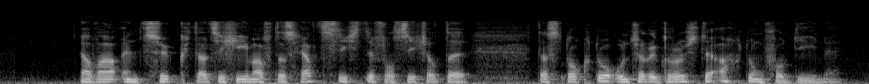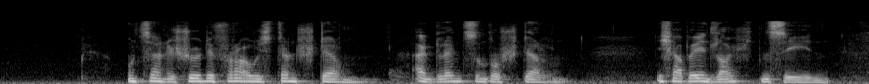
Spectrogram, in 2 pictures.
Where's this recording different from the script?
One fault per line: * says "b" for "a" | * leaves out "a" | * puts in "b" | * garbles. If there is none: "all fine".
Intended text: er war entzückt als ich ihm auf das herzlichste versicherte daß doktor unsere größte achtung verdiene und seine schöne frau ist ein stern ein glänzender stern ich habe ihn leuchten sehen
all fine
